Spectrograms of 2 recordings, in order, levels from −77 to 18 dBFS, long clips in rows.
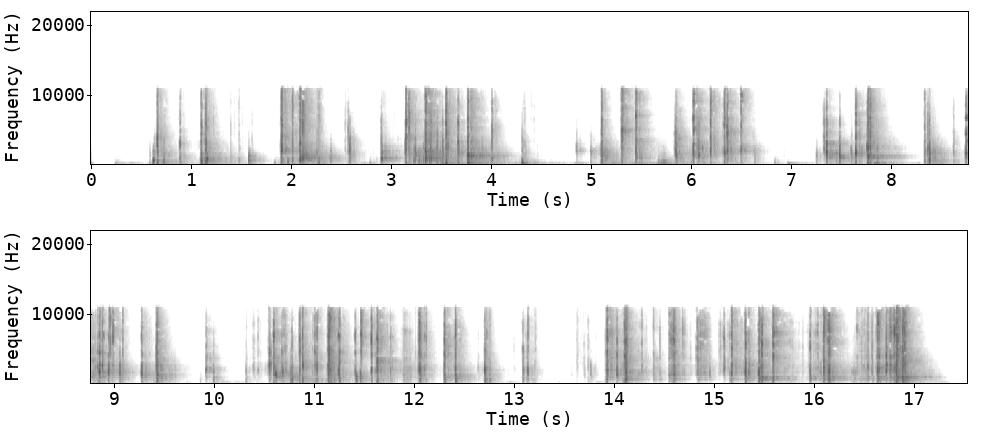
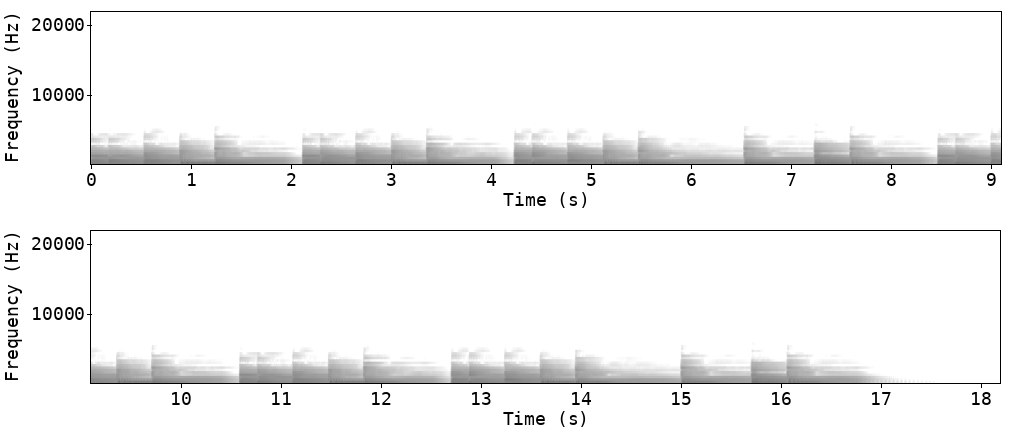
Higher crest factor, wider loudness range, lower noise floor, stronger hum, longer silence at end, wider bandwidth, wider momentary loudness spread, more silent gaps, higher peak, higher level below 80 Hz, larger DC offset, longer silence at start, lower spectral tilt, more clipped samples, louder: first, 28 dB vs 14 dB; about the same, 3 LU vs 2 LU; second, -62 dBFS vs -86 dBFS; neither; second, 0.35 s vs 1.25 s; first, 11.5 kHz vs 5.6 kHz; first, 14 LU vs 9 LU; neither; first, 0 dBFS vs -20 dBFS; first, -52 dBFS vs -70 dBFS; neither; first, 0.6 s vs 0 s; second, 0 dB/octave vs -2.5 dB/octave; neither; first, -25 LUFS vs -34 LUFS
